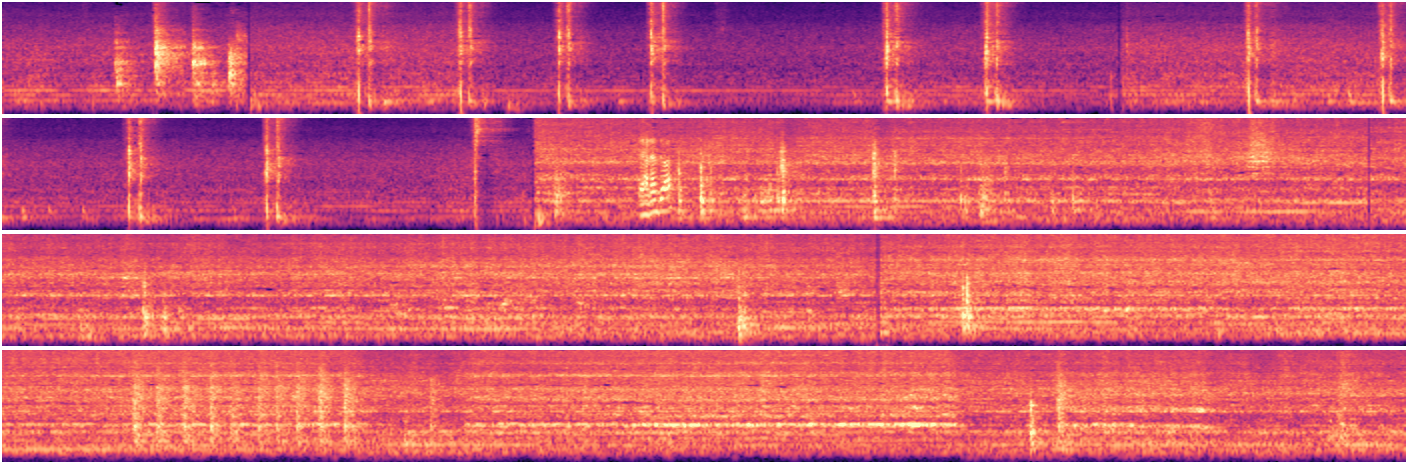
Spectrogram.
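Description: Sharp knocks on wood, roughly one a second, for about the first ten seconds. After that comes a steadier din with scattered clatter, as pine boards and metal pipe clamps are handled on the workbench.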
